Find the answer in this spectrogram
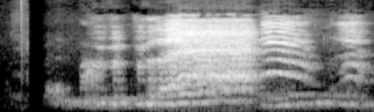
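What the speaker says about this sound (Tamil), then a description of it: "இந்த ஆடு வீட்டுக்குள்ளேயே எங்கள் கூடயே வளர்ந்ததுனால இது கத்துறது பார்க்க ரொம்ப கஷ்டமாக இருக்குது" A goat bleats loudly and close, a long wavering cry that swells and then breaks into a shakier, quavering call near its end, after a brief click at the start.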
